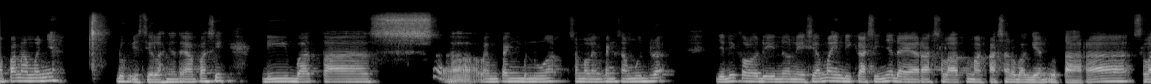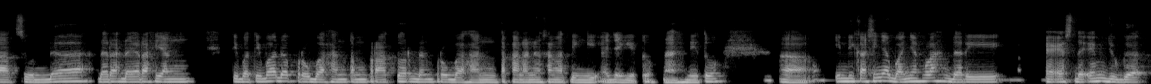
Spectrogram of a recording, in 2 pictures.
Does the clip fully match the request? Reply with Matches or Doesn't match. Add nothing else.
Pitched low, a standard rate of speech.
Matches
